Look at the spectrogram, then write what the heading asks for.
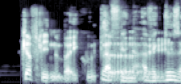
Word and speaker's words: Claflin: On en profite pour revoir Mosley, justement, qui est toujours admirablement interprété par Sam Claflin, que je ne connaissais pas avant cette série, mais qui gère la fougère, comme on dit, non?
